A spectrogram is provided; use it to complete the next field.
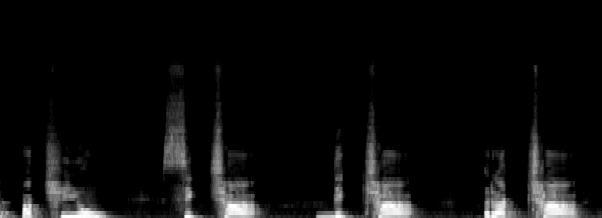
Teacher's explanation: क का और श का दोनों का उच्चारण होता है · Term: संयुक्त छ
